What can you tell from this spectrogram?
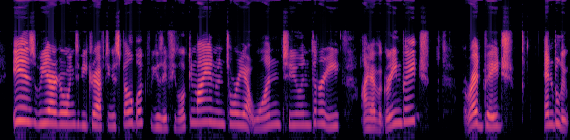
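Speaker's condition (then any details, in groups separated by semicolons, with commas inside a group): No condition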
